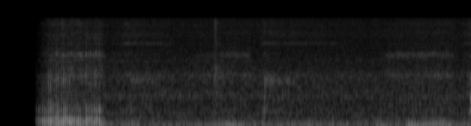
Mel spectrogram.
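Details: A sleeping English Bulldog with its eyes open lets out a single heavy snore, low and rough with a fluttering rattle, lasting about a second; afterward only faint breathing and quiet room hum remain.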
